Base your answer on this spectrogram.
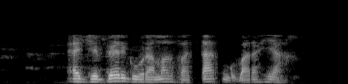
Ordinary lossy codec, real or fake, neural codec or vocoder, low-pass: AAC, 16 kbps; real; none; 7.2 kHz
